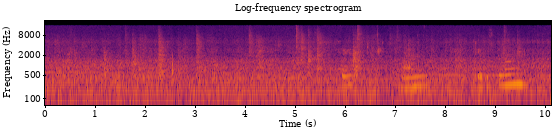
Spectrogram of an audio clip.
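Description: A bottle cap is twisted open and shut with small clicks.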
